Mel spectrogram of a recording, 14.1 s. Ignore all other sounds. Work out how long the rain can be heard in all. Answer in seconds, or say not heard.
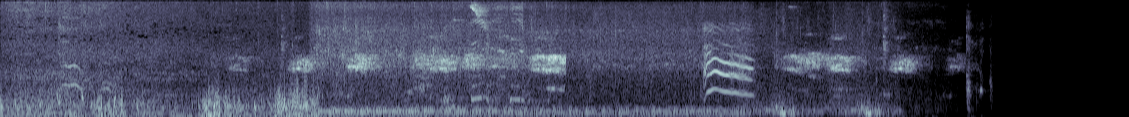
11 s.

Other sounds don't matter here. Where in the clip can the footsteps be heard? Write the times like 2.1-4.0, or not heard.
not heard.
